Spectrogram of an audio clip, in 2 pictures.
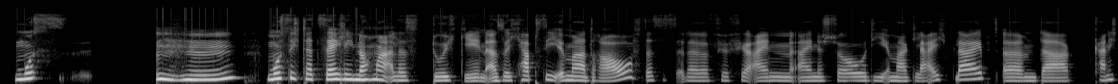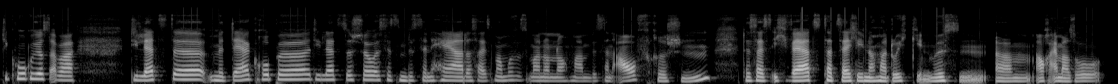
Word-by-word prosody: Muss, 270 +5 +3 0.9
äh - - +10
mhm, 220 +6 +6 0.2
muss 265 +4 +6
ich 280 - +2
tatsächlich 235 0 +6
noch 215 0 +8
mal 225 -2 +5
alles 190 0 -3
durchgehen. 180 -3 -2
Also, 170 +2 0
ich 180 +2 -4
habe 200 0 +1
sie 215 -4 -4
immer 190 0 +2
drauf. 170 - -1
Das 190 +1 -10
ist 200 - -23
da - - -12
dafür 170 +1 -8
für 180 +1 -6
einen 170 +2 -3
eine 170 +1 -4
Show, 175 0 -4
die 170 -1 -8
immer 165 -1 -3
gleich 185 +7 -5
bleibt. 245 +5 0
Ähm, 170 0 -3
da 155 0 -2 0.2
kann 185 +1 -4
ich 230 - -8
die - - -12
Choreos, 255 -1 0
aber 195 -1 0 0.6
die 205 - -4
letzte 210 +2 +2
mit 185 -1 -4
der 195 +3 +2
Gruppe, 230 0 0
die 225 - -7
letzte 220 -1 -4
Show 210 0 -2
ist 205 0 -5
jetzt 200 -1 -10
'n 185 - -3
bisschen 180 -1 -8
her. 180 -1 0
Das 175 0 -7
heißt, 165 0 -8
man 180 -1 -5
muss 195 +1 -9
es 190 - -17
immer 170 0 -6
nur 165 -1 -5
noch 160 0 -7
mal 160 -2 -8
'n 155 - -11
bisschen 160 0 -12
auffrischen. 165 - -3 0.3
Das 175 0 -4
heißt, 175 -1 +1
ich 170 +1 -7
werde 175 +2 +7
es - - -14
tatsächlich 170 -2 +1
noch 160 - +3
mal 165 -2 +2
durchgehen 160 +1 -4
müssen. 170 +1 -2
Ähm, 150 -1 -2
auch 155 +1 -1
einmal 150 -1 0
so 155 +1 -5
185 Hz, 200 wpm, -23 LUFS, 170-220 Hz, 0.9 s, äh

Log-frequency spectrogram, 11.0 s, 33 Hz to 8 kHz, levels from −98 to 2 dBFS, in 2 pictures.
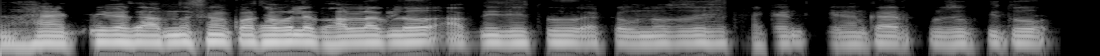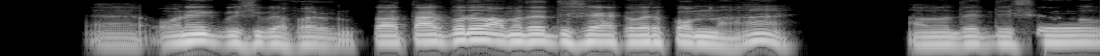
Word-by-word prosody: হ্যাঁ, 120 0 +1
ঠিক 135 0 0
আছে 130 +1 +2
আপনার 130 0 +1
সঙ্গে 135 -2 +2
কথা 130 0 +2
বলে 135 -1 +3
ভালো 120 +2 -1
লাগলো 130 +1 0 0.2
আপনি 120 +3 -8
যেহেতু 125 +1 -6 0.2
একটা 120 - -13
উন্নত 115 +1 -6
দেশে 120 -1 -7
থাকেন 115 +3 -14
সেখানকার 110 +1 -10
প্রযুক্তি 115 0 -11
তো - - -5 0.9
আ - - -11 0.4
অনেক 140 +3 +5
বেশি 120 0 0
ব্যাপার 110 +1 -2 0.5
তারপরেও 150 +4 +5
আমাদের 135 0 +5
দেশে 130 0 +2
একেবারে 130 0 +3
কম 120 -2 +3
না, - - -2
হ্যাঁ, 145 -4 +1 0.7
আমাদের 110 +1 0
দেশেও 125 +4 0
125 Hz, 170 wpm, -24 LUFS, 115-130 Hz, 0.9 s, অনেক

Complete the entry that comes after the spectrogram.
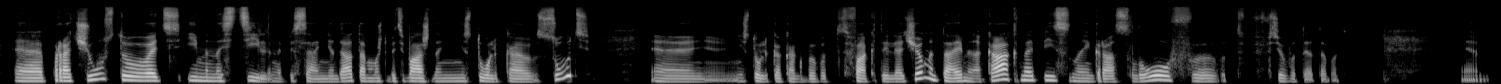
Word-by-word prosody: э, 150 -2 +3
прочувствовать, 180 0 +4
именно, 165 -4 -1
стиль 155 -3 0
написания, 135 -1 -4
да. 150 +4 +2
Там, 150 -2 -2
может 145 -1 -7
быть, 150 +1 -6
важна 145 -2 +2
не 145 +1 -7
столько 135 -4 -2
суть, 405 - -1 0.6
э, 135 -3 -4
не 65 - -12
столько, 145 -2 -4
как 135 -1 -7
бы, 135 - -6
вот 135 -1 -11
с - - -12
факты 135 +1 0
или 135 0 -4
о 135 - -2
чём 265 - +2
это, 200 -9 +1
а 145 - +3
именно 145 -3 -3
как 225 +6 +7
написано, 190 -7 -1
игра 135 -1 -1
слов, 175 +10 +1
э, - - -5 0.2
вот - - -17 0.4
всё 150 - -6
вот 130 -1 -15
это - - -10
вот. - - -17 1.2
Эм. - - -13
150 Hz, 150 wpm, -21 LUFS, 135-175 Hz, 1.2 s, как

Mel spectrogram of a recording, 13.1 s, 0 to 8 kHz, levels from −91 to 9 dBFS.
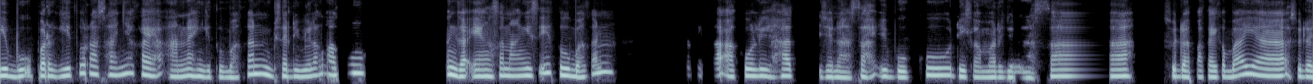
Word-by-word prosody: ibu 190 -2 +3
pergi 200 0 +1
tuh 275 +5 -2
rasanya 245 +1 -1
kayak 225 -2 0
aneh 185 +2 +1 0.2
gitu 170 0 -4
bahkan 230 +10 +1
bisa 195 0 -1
dibilang 190 +7 0
aku 275 +5 0 0.8
enggak 190 -4 +4
yang 190 0 +3
senangis 200 +1 +1
itu, 250 -7 +3
bahkan 265 - 0 0.7
ketika 205 -3 -6
aku 195 +2 +2
lihat 195 0 0 0.2
jenazah 170 +1 -2
ibuku 195 +4 0
di 180 -3 0
kamar 165 -1 -1
jenazah 190 +5 -3 0.7
sudah 185 -2 -1
pakai 175 -1 -1
kebaya, 200 +2 +2
sudah 180 -2 -1
195 Hz, 130 wpm, -19 LUFS, 175-220 Hz, 0.8 s, enggak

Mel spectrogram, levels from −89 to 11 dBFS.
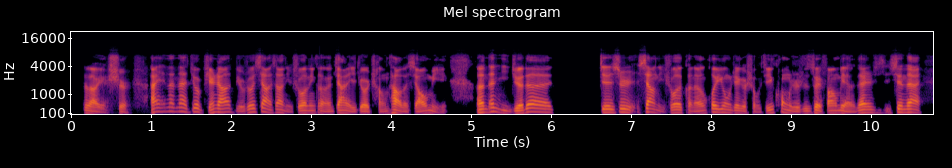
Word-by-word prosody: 这 - - -3
倒 - - +3
也 - - -7
是， - - -2 0.2
哎， 180 +1 +4
那 195 - -4
那 190 -1 0
就 170 +1 -3
平 - - +2
常 160 +1 +4
比 105 - -13
如 100 - -6
说 160 +2 -1
像 170 +1 +1
像 145 -2 -1
你 85 - -15
说 115 +8 0
你 115 - -5
可 - - -4
能 95 +1 -5
家 120 +1 +3
里 95 - -3
就 95 +1 +1
成 95 +2 -8
套 - - +5
的 95 - -6
小 - - +1
米， - - -8 0.4
呃， 145 +1 +7
那 185 +4 +2
你 125 - -8
觉 115 +4 +5
得 165 -4 +2 0.6
就 150 0 +3
是 150 -1 0
像 160 -3 +4
你 - - -12
说 135 - -1
的 135 - +1
可 110 - -6
能 105 +4 -3
会 160 +4 +2
用 145 -3 -4
这 120 - -1
个 105 - -3
手 80 - -9
机 120 +10 -2
控 - - -4
制 95 -1 -5
是 105 +1 -8
最 - - +2
方 115 +1 -1
便 115 -7 0
的。 85 - -9
但 140 +1 +2
是 125 -2 -15
现 155 -1 +1
在 150 -3 +4
135 Hz, 325 characters per minute, -25 LUFS, 110-155 Hz, 0.6 s, 呃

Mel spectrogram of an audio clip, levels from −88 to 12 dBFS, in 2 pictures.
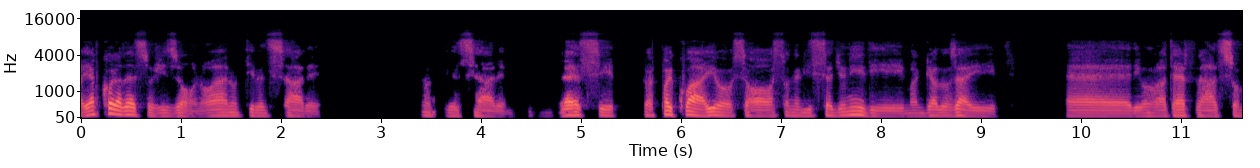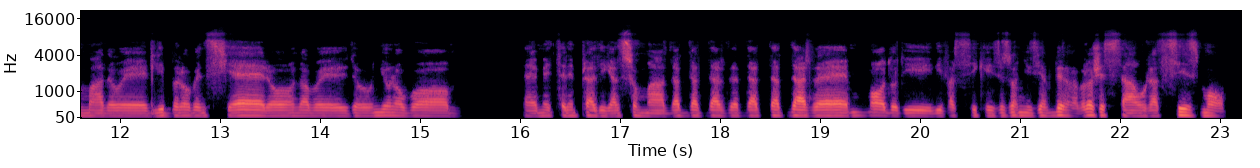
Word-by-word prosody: E - - +4
ancora 160 +3 +7
adesso 140 -6 +4
ci 105 - -5
sono, 100 0 -3
eh! 110 - 0
Non 110 -2 -4
ti 115 - -5
pensare! 105 -4 -4 1.0
Non 110 -2 -5
ti 110 - -12
pensare. 100 -4 -3 0.5
Eh 125 +2 +6
sì! 115 0 -3
Eh 110 - -6
poi 145 -3 +6
qua 125 -6 +6
io 120 -3 +4
sto 105 -1 0
sto 120 +2 -8
negli 110 -1 -5
Stati 115 +1 -3
Uniti, 105 -8 0
malgrado 105 +2 -3
sai, 100 -5 0 0.6
ehm, 100 -1 -1
dicono 105 +1 -4
la 105 - -1
terra 110 -1 0
insomma 105 -1 -2
dove 100 0 0
il 95 0 -6
libero 110 -1 -2
pensiero 105 0 +2
dove 100 0 -2
do 100 +1 -4
ognuno 110 0 -2
può, 100 -1 -1 0.7
ehm, 95 0 -5
mettere 105 0 -5
in 105 - -8
pratica 100 -1 -1
insomma 100 -1 +1
da 105 +3 -1
da 105 +1 -2
dar 105 -1 0
da 105 -1 -3 0.3
da 110 -1 +1
dar 110 -1 +4 0.2
modo 110 -2 +2
di 105 -1 -2
di 105 - -4
far - - -6
sì - - -9
che - - -8
i - - -3
suoi 110 +1 -6
sogni 110 -1 -2
si 105 - -3
avverano 105 -2 0
però 125 - +4
ce 115 -1 +2
sta 100 -3 -1
un 100 - -3
razzismo 105 -1 +1
105 Hz, 170 wpm, -25 LUFS, 100-110 Hz, 1.0 s, ancora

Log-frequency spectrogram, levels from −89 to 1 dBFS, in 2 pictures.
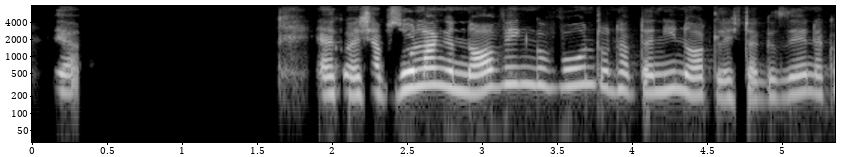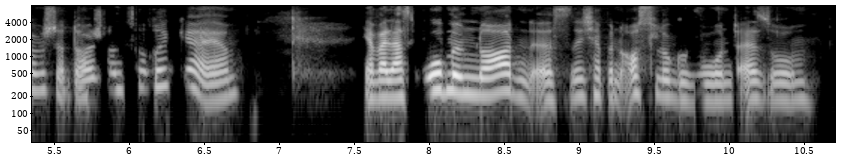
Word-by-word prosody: Ja. - - -3 1.6
Ja 220 0 +1
guck, 225 - -3
ich 220 - 0
habe 230 - -3
so 260 +5 +7
lange 315 0 +5
in 260 - -1
Norwegen 305 +7 +2
gewohnt 310 +2 -3
und 280 -2 -4
habe 255 -3 -4
da - - -1
nie 255 +3 -4
Nordlichter 215 -7 -4
gesehen. 210 +6 -5
Da 225 - -6
komme 255 +3 -6
ich 260 - -4
nach - - -7
Deutschland 255 +6 -5
zurück 290 +2 -6
ja, 290 -3 0
ja. 175 +3 -1 0.9
Ja, - - +1
weil 190 - +8
das 195 0 +5
oben 255 +1 +7
im 220 -2 +5
Norden 215 -1 +5
ist, 175 -1 -3
ne? 195 - -7
Ich 200 - -7
habe 200 -2 -6
in - - -8
Oslo 210 -1 -3
gewohnt, 170 0 -6
also 175 -1 -4
230 Hz, 215 wpm, -20 LUFS, 190-270 Hz, 1.6 s, weil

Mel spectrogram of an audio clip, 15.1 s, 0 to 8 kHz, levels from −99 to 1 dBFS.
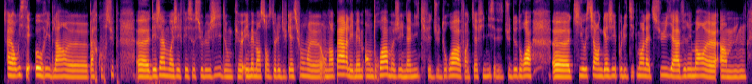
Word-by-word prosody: Alors 205 -2 +5
oui, 220 - -3
c'est 425 - -2
horrible, 210 -3 +5
hein, 190 +1 +1 0.4
heu, - - -4
Parcoursup. 195 +5 -7 0.4
Heu, 185 -1 +4
déjà 195 +3 +2
moi, 200 -2 -1
j'ai 195 +1 -3
fait 195 +3 -6
sociologie 195 +2 -6
donc, 185 0 -7
heu, 185 - 0
et 195 - 0
même 200 0 -1
en 185 - 0
sciences 185 -1 -5
de 190 - -4
l'éducation, 190 +3 -4
heu, 180 -1 -2
on 190 - -4
en 195 0 0
parle 235 0 +6
et 180 - -2
même 190 0 -2
en 195 0 -1
droit. 220 +5 +4
Moi, 205 -3 -4
j'ai 190 +1 -5
une 185 0 -3
amie 190 +2 -4
qui 200 - -11
fait 195 - -8
du 185 +1 -11
droit, 200 +3 +2
enfin 175 -2 -6
qui 175 +2 -9
a 190 - -5
fini 195 +2 -8
ses 185 - -10
études 180 +2 -12
de 195 +2 -3
droit, 200 +1 +5 0.4
heu, 185 -1 +7
qui 210 +3 -5
est - - +3
aussi 205 +2 -1
engagée 200 0 0
politiquement 205 +1 -5
là-dessus. 200 +3 -3
Il - - -6
y 205 - 0
a 185 -1 +5
vraiment, 200 +1 0
heu, 175 -2 +4
un, 180 -1 +3
mmh, 175 +1 -6
195 Hz, 235 wpm, -22 LUFS, 185-205 Hz, 0.4 s, heu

